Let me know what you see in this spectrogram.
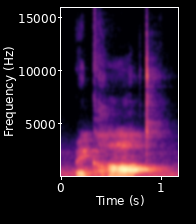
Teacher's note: The stress was on the second syllable.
